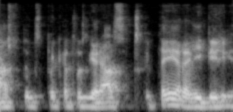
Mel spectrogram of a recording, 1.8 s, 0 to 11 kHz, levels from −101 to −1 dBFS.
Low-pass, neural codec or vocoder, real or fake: 9.9 kHz; codec, 24 kHz, 6 kbps, HILCodec; fake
